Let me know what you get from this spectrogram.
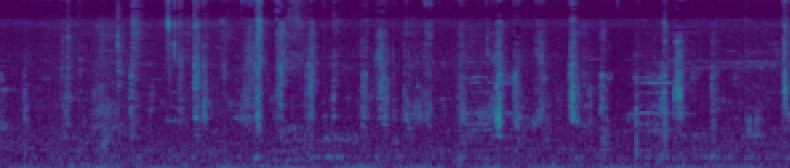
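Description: Close-up eating sounds of a person chewing mouthfuls of rice and stir-fried water spinach eaten by hand: wet chewing and lip-smacking with many irregular clicks.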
